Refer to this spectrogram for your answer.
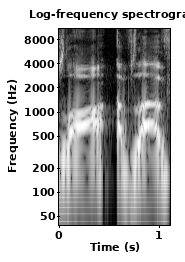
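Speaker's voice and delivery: normal talking voice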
